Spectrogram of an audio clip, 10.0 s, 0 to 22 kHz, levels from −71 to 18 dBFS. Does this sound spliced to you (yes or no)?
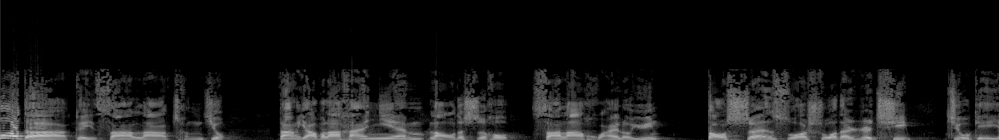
no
